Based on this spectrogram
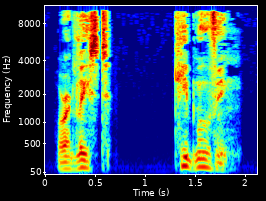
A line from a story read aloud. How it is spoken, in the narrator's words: Jonas panted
